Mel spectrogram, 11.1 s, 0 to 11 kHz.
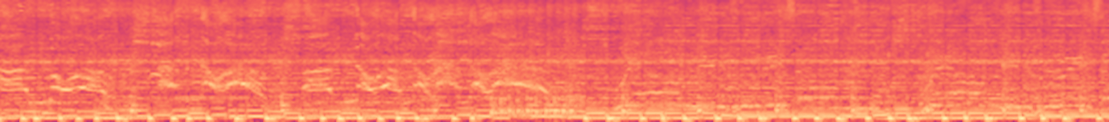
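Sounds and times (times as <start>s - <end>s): fast drum hits: 0.0s - 11.0s
punk rock band playing: 0.0s - 11.0s
yelled lead vocal: 0.0s - 11.0s.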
